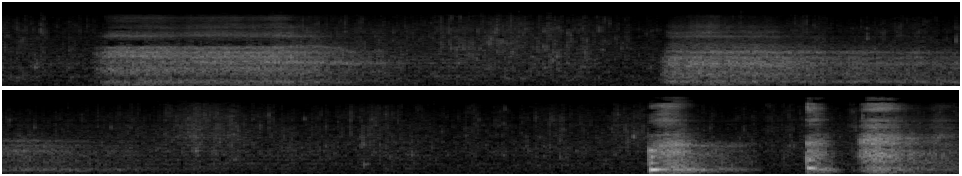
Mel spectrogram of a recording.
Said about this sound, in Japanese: まずは目を閉じて、深呼吸しながら波の音に耳を澄ましましょう。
